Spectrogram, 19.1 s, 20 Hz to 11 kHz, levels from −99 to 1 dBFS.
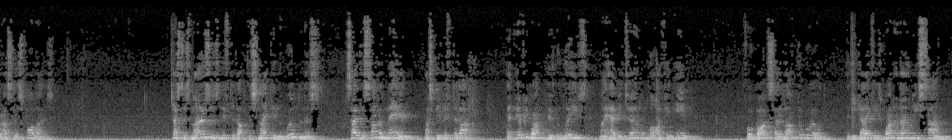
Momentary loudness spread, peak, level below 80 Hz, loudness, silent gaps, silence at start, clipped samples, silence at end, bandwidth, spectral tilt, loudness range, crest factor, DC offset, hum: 18 LU; -10 dBFS; -40 dBFS; -28 LUFS; none; 0 s; under 0.1%; 0 s; 10 kHz; -7 dB/octave; 3 LU; 18 dB; under 0.1%; none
